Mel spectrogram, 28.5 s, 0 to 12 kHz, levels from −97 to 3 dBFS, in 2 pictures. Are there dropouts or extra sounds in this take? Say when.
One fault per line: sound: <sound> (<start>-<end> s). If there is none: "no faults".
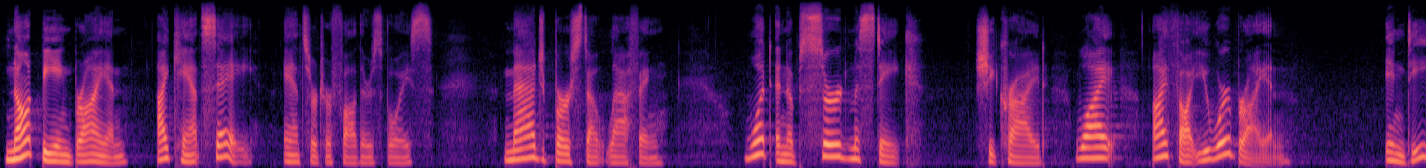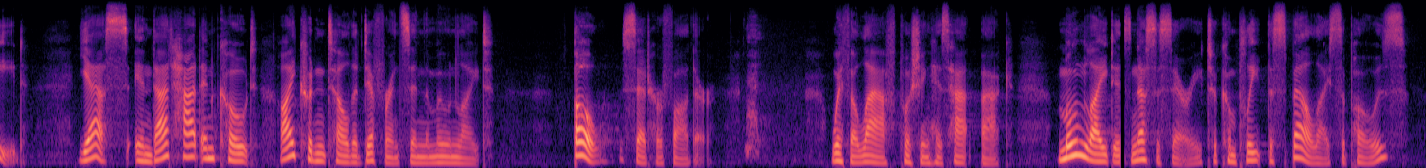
sound: bark (21.7-22.3 s)
sound: dropout (25.5-25.5 s)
